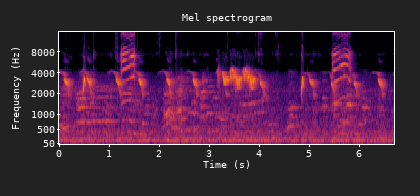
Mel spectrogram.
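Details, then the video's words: Juvenile prinia, described as very vocal, giving high, short, downward-slurred chirps in loose series, with brief rising sweeps and a buzzy chattering burst in the middle. "Suara anakan burung prenjak lumut gacor mantab"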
